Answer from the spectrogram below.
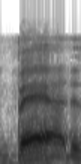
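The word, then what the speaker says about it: bad (בד): It's the word, ironically, bad is how you pronounce the Hebrew word. Bad is the Hebrew word alone. But it has two possible meanings in this context.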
